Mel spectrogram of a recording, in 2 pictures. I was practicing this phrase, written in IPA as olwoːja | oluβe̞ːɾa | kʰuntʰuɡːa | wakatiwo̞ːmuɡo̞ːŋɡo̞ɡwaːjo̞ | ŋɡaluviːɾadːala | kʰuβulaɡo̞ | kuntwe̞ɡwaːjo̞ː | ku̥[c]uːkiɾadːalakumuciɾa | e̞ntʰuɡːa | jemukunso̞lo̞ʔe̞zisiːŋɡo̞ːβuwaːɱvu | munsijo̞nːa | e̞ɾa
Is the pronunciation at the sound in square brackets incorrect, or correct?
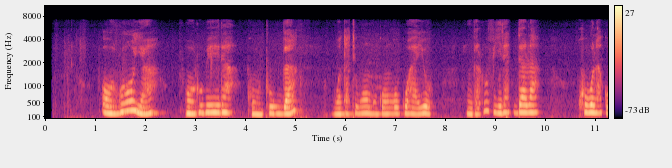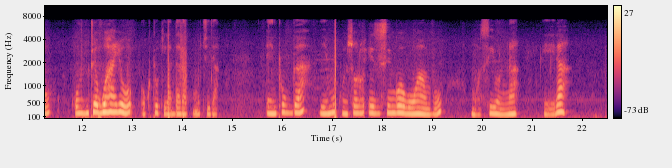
incorrect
